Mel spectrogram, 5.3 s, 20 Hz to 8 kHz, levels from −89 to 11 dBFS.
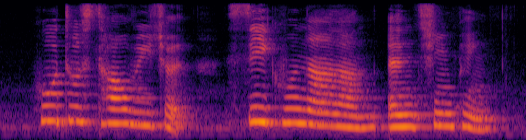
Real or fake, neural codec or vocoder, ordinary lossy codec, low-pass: real; none; AAC, 48 kbps; 7.2 kHz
